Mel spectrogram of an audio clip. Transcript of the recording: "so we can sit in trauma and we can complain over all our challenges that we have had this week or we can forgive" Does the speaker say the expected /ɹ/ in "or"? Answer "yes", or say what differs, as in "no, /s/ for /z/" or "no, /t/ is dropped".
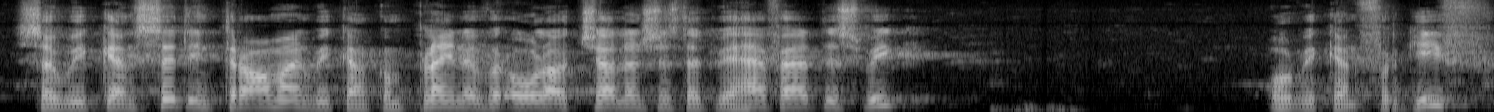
yes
